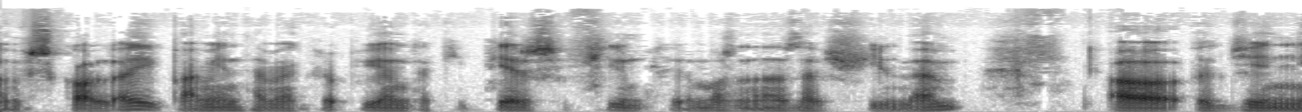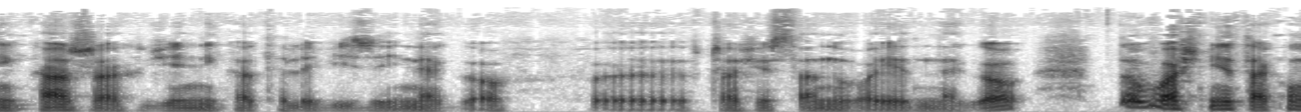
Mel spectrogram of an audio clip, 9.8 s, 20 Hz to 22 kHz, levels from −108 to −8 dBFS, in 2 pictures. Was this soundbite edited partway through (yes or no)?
no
